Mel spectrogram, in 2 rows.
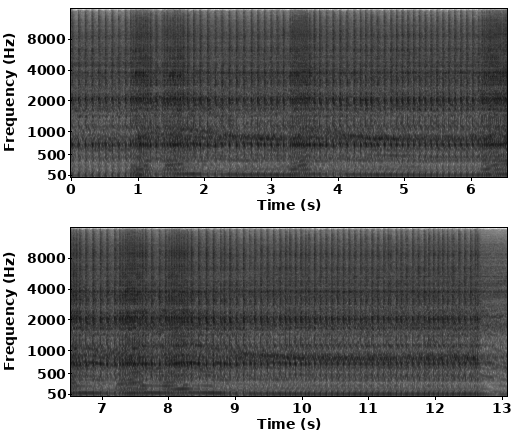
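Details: Honda Express NC50 two-stroke moped, barn find under restoration, just after cold start on fresh premix fuel; buzzes steadily and picks up cleanly on each throttle blip, then drops back to an even idle. Running fine.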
